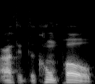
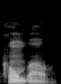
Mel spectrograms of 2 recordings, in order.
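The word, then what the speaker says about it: Antetokounmpo: it the great way so it's Auntie tacompo but he says it kumbo like gumbo whatever like that um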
